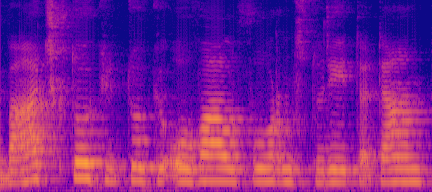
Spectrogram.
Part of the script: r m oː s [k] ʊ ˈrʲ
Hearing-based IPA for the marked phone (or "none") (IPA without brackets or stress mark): t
